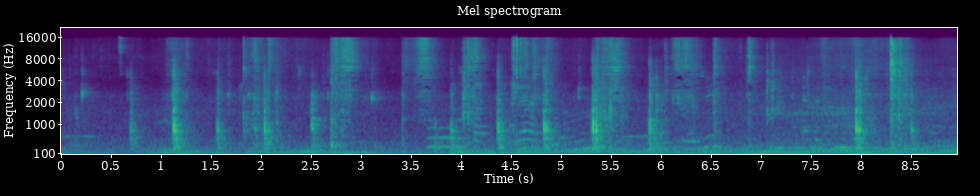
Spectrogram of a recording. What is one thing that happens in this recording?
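Metal utensils clink against bowls.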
